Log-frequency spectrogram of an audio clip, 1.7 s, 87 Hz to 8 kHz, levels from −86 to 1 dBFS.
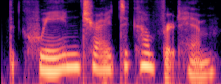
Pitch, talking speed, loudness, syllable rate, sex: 195 Hz, 215 wpm, -16 LUFS, 4.6 syllables/s, female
